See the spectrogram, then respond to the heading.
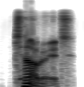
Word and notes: turret: British English

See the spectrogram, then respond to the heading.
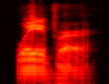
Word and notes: waiver: American English

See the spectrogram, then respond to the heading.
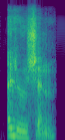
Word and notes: allusion: Indian

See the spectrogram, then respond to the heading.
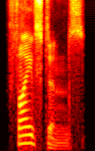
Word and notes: fivestones: British English

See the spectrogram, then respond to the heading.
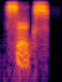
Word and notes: sex: Indian

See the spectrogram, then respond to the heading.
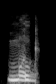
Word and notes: Moog: Indian

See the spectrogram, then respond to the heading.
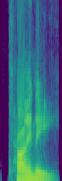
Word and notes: tiny: American English

